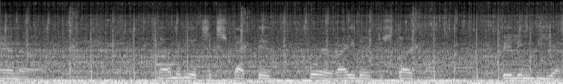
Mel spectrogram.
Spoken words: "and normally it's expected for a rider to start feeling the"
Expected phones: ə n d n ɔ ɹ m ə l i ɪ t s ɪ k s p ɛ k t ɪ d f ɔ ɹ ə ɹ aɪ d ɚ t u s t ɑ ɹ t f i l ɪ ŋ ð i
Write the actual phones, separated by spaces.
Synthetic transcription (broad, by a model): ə n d n ɔ ɹ m ə l i ɪ t s ɪ k s p ɛ k t ɪ d f ɔ ɹ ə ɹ aɪ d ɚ t u s t ɑ ɹ t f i l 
